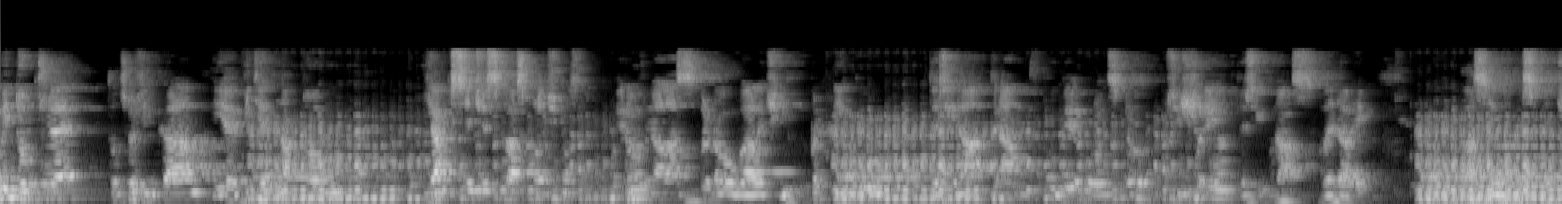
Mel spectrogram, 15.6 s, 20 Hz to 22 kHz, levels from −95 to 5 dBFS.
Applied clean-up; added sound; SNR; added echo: classical method WPE with log-MMSE.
